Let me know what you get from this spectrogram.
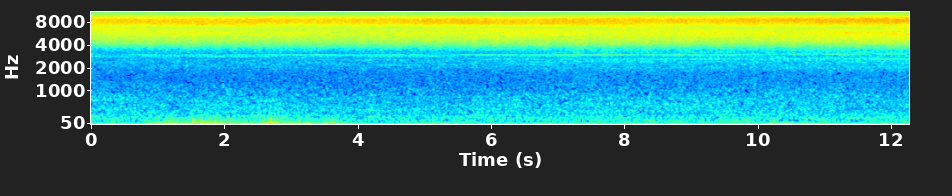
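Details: Cicadas droning in summer heat along suburban streets of Nisshin near Nagoya, Japan, at 1 PM on 28 July 2021. The high, shrill, seamless buzzing continues for the whole stretch, while a few soft low thumps, likely footsteps, sound early on.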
